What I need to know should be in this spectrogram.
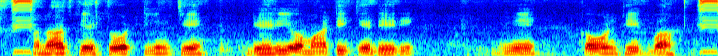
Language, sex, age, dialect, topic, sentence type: Bhojpuri, male, 31-35, Northern, agriculture, question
